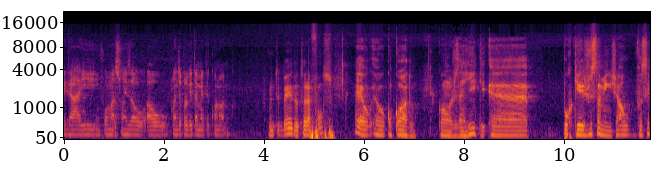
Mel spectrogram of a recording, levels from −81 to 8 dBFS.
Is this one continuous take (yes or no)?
yes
